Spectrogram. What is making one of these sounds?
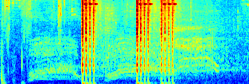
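A gun fires several loud shots in quick succession.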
